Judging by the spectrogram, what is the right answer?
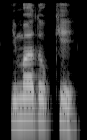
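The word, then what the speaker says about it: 今時: 첫째 줄 두 번째 어휘는 한자가 한국어로 금시이고 이재금, 때시자로 되어 있고 일본어로는 이마도키 라고 읽으며 이마도끼는 요즘, 요새, 최근, 이제 와서, 지금쯤이란 뜻의 명사입니다.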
